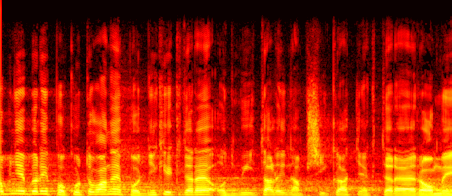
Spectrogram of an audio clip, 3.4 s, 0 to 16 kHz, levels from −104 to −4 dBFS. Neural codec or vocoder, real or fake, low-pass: none; real; 14.4 kHz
